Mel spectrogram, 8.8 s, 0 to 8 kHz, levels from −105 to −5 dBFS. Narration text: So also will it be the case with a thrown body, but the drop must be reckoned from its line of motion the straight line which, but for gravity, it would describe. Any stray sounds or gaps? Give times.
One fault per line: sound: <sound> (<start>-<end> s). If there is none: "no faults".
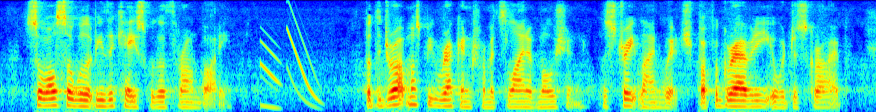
sound: chirp (2.6-3.3 s)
